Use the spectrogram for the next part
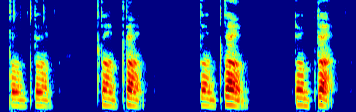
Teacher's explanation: five feet of one unstressed and one stressed syllable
